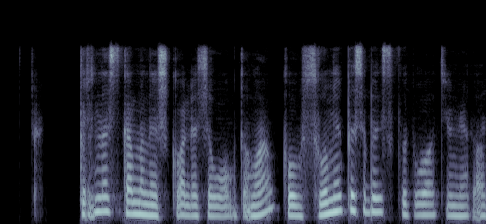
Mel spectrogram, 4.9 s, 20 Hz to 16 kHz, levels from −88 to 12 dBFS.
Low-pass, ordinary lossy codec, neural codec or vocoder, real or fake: 7.2 kHz; Opus, 64 kbps; codec, 16 kHz, 1 kbps, FunCodec, trained on Chinese and English, 50 frames a second; fake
